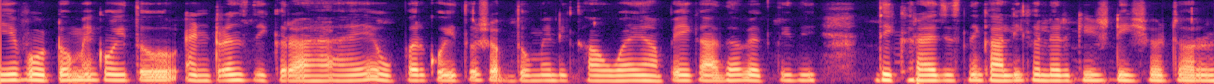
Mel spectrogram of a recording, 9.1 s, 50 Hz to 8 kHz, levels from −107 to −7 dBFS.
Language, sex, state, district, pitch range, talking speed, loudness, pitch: Hindi, female, Bihar, Vaishali, 180-195 Hz, 215 wpm, -17 LUFS, 190 Hz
